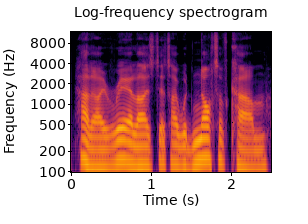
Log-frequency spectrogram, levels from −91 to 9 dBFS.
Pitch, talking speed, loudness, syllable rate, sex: 120 Hz, 215 wpm, -16 LUFS, 4.9 syllables/s, male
